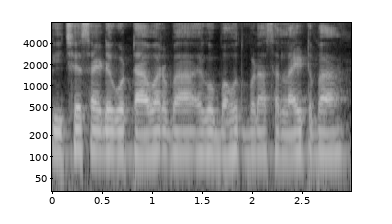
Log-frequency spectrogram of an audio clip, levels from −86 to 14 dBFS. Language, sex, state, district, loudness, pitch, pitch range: Bhojpuri, male, Jharkhand, Palamu, -17 LUFS, 110 Hz, 110-115 Hz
